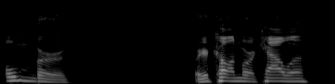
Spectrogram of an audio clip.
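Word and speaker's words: Åberg: And if you're Max Homa or Oberg, which we're all going to learn how to say his name, it looks like Amberg. It's not. It's Omberg.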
